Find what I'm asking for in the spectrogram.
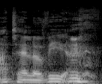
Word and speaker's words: Ate Lovia: which is kind of essential because it does look like eight Lovia or Lovia. There several versions of it, but Ate means um, big sister.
